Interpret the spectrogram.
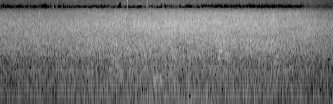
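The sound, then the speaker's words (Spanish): Heavy summer rain pours down torrentially in London in a dense, steady hiss, loud, swelling slightly in the middle and holding constant without any clear voices. “Estábamos en pleno verano en Londres, pero eh, caía torrencialmente el agua.”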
